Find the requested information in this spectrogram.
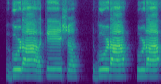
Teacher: मूर्धन्य ही ड आना चाहिए जो प्यरेस्ट फॉर्म है वही आना चाहिए तो गुड़ा केश तो जो मूर्धन्य पोरेस्ट साउंड है वो आना चाहिए।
